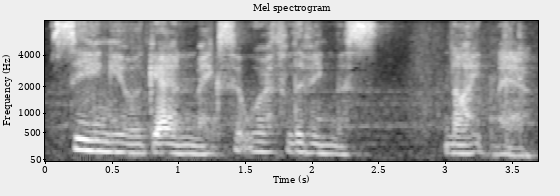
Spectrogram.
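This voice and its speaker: An actress playing an earnest, tender warrior princess in a video game cutscene, speaking sincerely. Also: female voice, deep voice, measured pace, warm tone, slight background noise. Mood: tender, relieved.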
